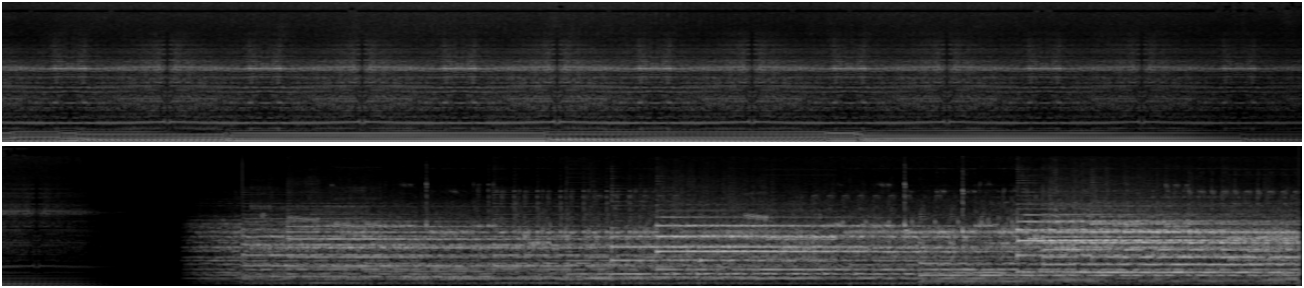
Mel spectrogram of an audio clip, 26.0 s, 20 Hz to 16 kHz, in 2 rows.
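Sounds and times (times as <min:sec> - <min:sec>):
held electric bass notes: 0:00.0 - 0:13.7.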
